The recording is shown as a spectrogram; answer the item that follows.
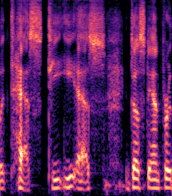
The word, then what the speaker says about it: TES: I don't know how to pronounce it. Well, it's to make it easier for you. They also call it TESS, TES.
